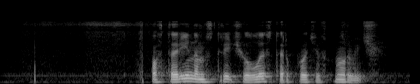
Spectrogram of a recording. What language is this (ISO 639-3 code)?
rus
